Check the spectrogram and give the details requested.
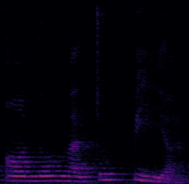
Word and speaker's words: onomatopoeia: Whenever that sound is there in the literature, then that's onomatopoeia, not poia, pia. O is silent in that figure of speech.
